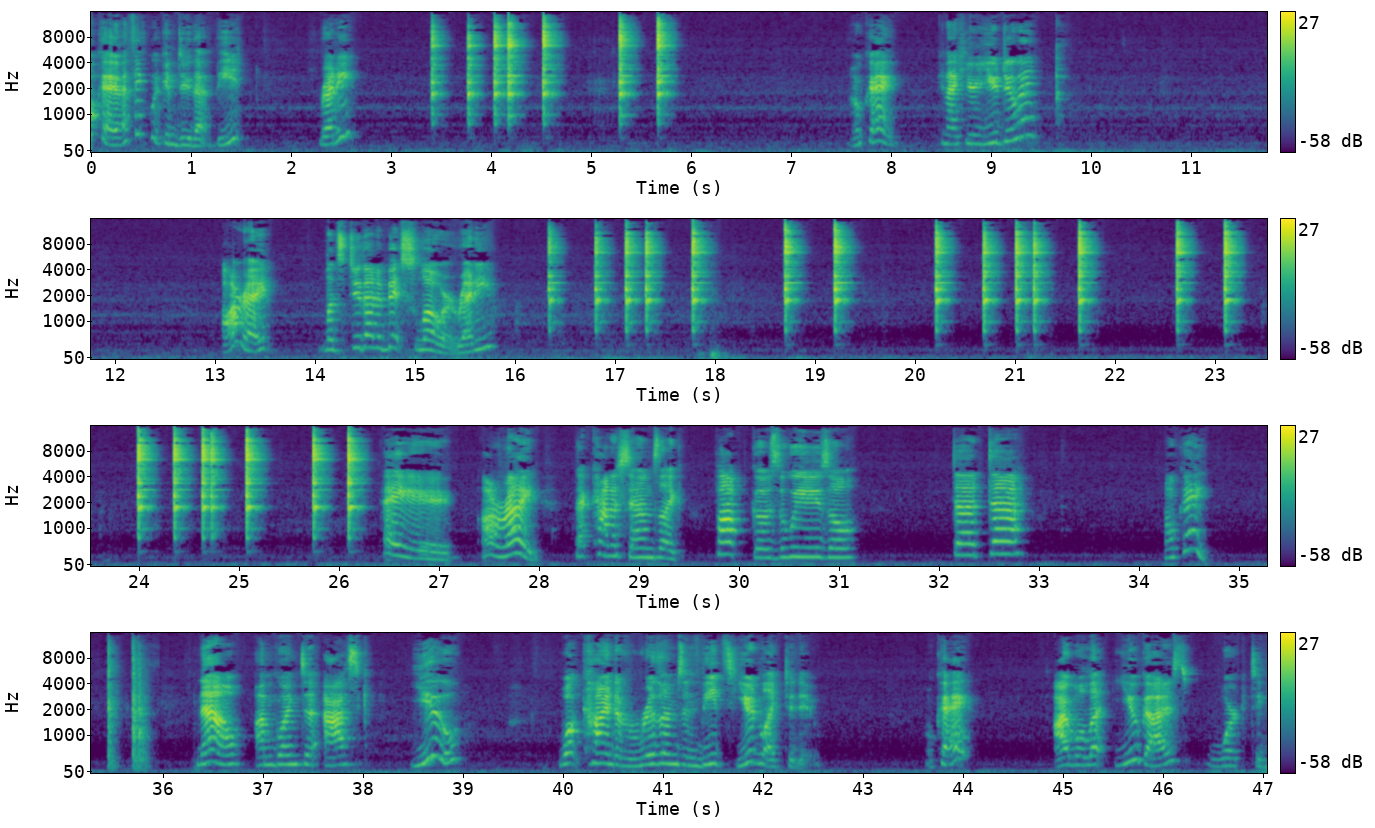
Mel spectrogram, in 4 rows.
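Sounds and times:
wooden spoon striking saucepan: 0:03.4 - 0:05.9, 0:16.3 - 0:18.1, 0:18.7 - 0:19.5, 0:20.2 - 0:21.9, 0:22.6 - 0:23.4, 0:24.0 - 0:26.4.

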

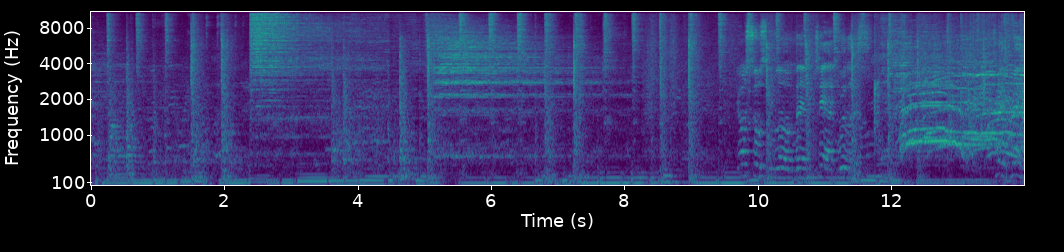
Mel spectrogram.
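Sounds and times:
drum kit beat: 0:00.0 - 0:14.0
electric bass line: 0:00.0 - 0:14.0.

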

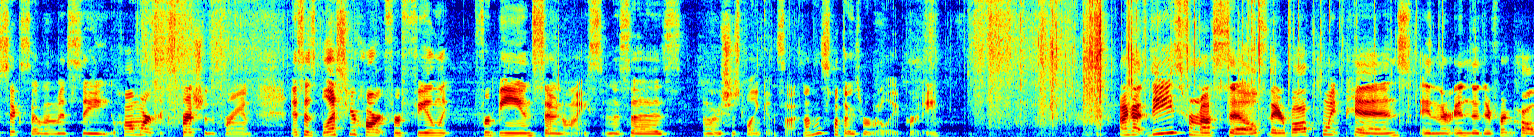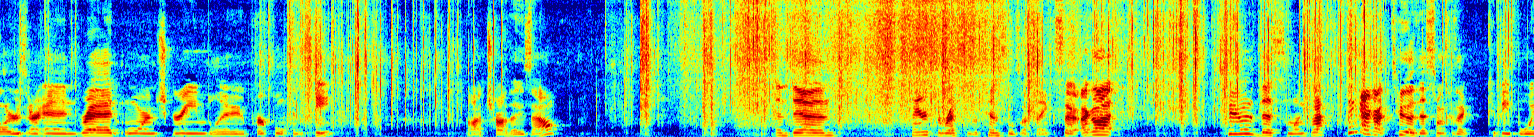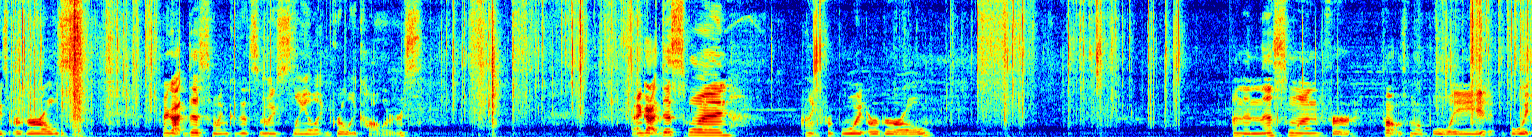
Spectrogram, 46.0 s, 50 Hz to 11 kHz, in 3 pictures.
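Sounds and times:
plastic packaging crinkling: 0:01.2 - 0:03.1, 0:09.2 - 0:16.6, 0:17.8 - 0:37.6, 0:38.3 - 0:44.2, 0:44.8 - 0:46.0.

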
